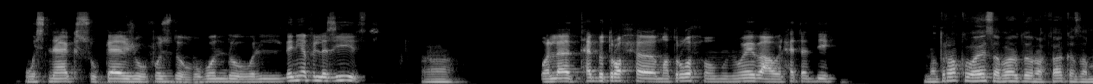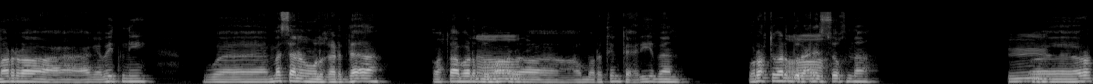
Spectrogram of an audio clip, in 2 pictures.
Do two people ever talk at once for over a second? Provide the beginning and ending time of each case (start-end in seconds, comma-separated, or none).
none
